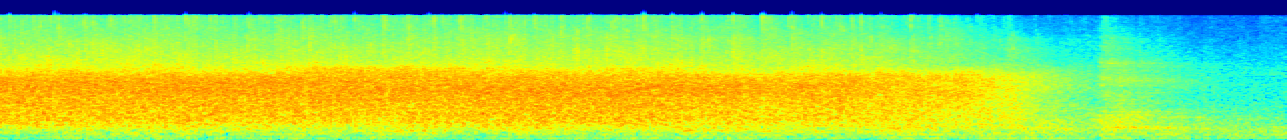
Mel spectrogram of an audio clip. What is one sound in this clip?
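An audience applauds loudly in a large echoing hall, then the applause fades away.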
